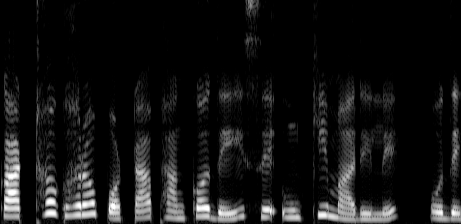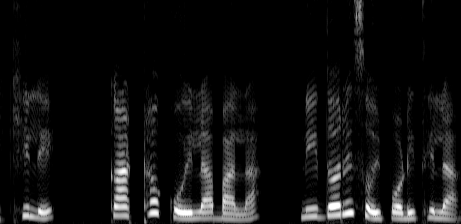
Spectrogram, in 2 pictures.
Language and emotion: Odia, neutral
